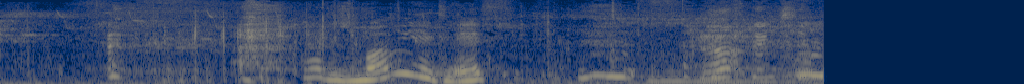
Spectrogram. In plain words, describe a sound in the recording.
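A woman talks nearby in a cheerful voice.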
